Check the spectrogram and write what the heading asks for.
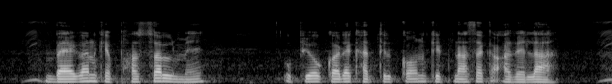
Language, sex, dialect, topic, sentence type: Bhojpuri, male, Northern, agriculture, question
